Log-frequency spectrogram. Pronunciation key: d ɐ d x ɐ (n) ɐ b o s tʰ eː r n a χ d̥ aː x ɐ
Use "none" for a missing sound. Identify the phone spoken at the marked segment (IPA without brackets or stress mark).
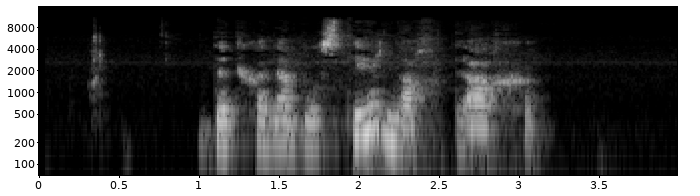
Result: n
